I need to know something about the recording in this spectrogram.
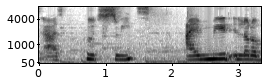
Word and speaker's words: Hootsuite: move on to uh let's move on to hot suits guys i am so sorry i have been pronouncing this wrongly it is actually pronounced as hood sweets i made a lot of this mistake throughout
